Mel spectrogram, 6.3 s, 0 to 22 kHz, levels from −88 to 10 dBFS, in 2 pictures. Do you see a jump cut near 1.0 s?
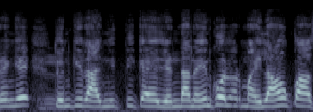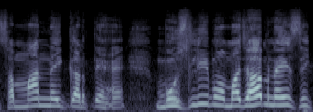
no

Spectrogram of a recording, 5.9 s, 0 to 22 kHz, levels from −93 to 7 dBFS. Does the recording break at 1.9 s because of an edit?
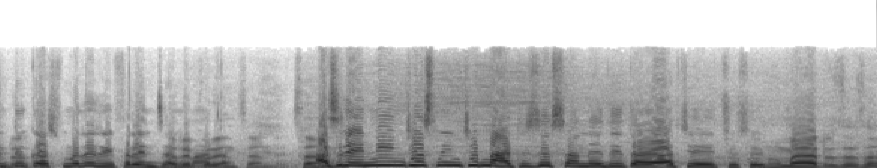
yes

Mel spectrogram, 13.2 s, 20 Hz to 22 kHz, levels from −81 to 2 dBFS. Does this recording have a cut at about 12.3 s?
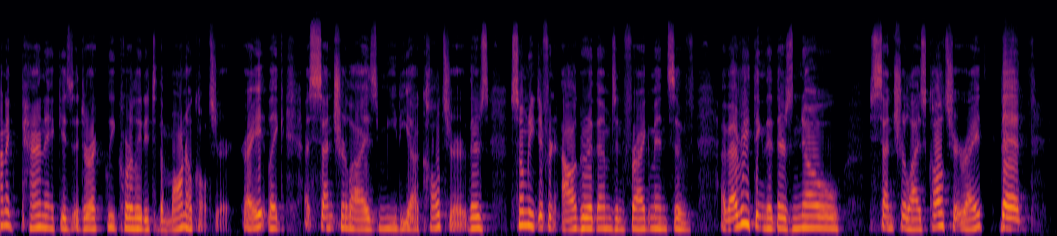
yes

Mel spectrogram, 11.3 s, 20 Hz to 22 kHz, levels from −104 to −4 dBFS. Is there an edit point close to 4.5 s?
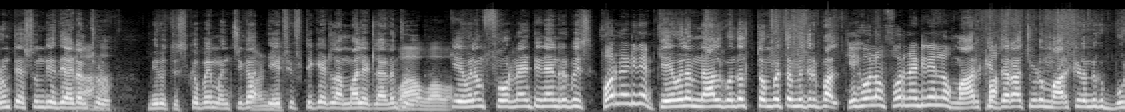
yes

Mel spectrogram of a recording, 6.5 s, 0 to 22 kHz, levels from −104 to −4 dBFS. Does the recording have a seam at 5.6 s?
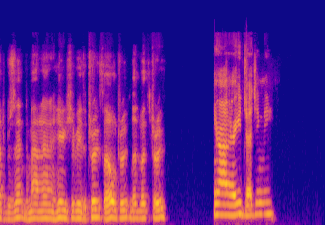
no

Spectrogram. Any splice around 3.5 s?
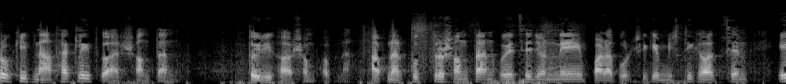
yes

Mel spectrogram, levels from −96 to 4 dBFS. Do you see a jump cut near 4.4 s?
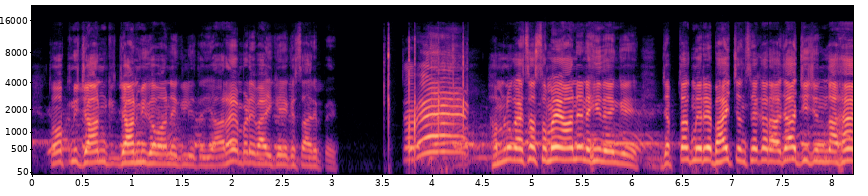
yes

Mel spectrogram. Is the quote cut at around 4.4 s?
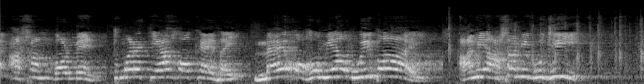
yes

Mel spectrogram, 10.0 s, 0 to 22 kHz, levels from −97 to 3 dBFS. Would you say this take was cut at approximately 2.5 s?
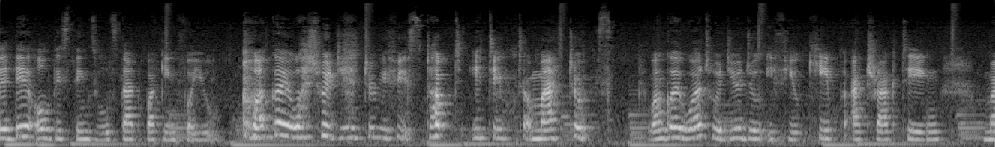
yes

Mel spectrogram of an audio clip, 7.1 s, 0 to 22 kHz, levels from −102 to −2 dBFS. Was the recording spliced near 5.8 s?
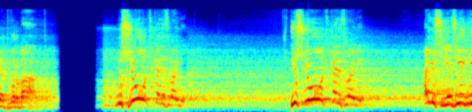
no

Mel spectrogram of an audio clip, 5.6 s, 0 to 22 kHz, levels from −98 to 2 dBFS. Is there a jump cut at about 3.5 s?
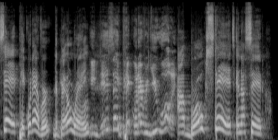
yes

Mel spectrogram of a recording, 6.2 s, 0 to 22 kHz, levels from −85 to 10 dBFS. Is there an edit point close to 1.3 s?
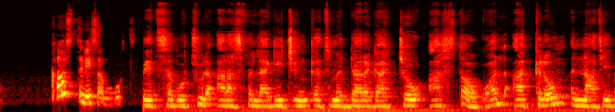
yes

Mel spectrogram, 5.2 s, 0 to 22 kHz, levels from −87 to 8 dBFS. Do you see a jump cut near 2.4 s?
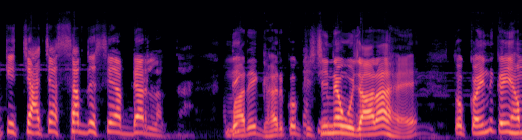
yes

